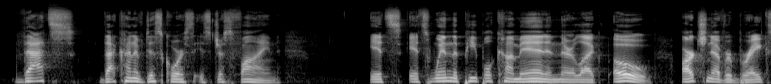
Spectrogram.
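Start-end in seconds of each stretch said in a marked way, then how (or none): 6.2-7.8 put-on sarcastic voice. Imitating people who mock someone's Linux choice, imitating a sarcastic tone. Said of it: "they're being all sarcastic".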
